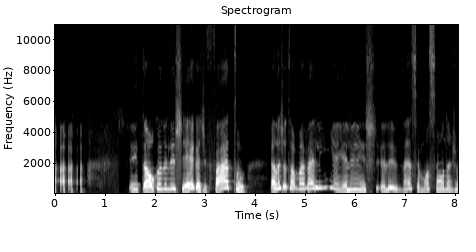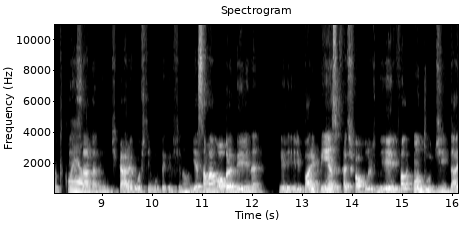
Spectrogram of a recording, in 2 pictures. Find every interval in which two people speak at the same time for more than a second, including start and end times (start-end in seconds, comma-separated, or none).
none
